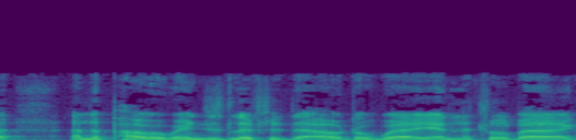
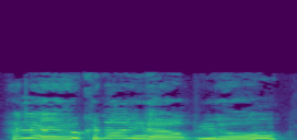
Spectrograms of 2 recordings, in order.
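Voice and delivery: high, louder shopkeeper voice; a sing-song shop lady greeting; 6 dB louder than usual. Acted.

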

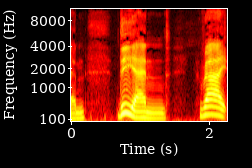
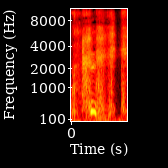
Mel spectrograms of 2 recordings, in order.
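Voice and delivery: put-on hushed, hissy children's snigger; stifled giggly snickering; mock sniggering; 11 dB quieter than usual. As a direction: snigger under your breath like naughty pupils. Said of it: "all the children start sniggering".

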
